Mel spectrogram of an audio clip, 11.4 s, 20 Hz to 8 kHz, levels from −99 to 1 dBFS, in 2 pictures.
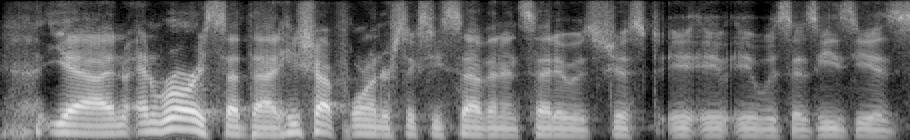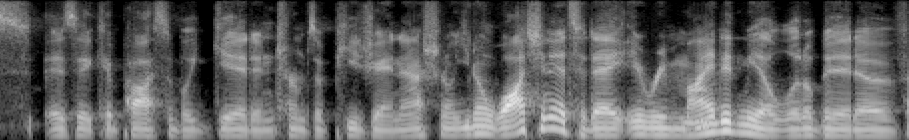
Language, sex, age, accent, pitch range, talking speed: English, male, 20-39, American, 95-120 Hz, 235 wpm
